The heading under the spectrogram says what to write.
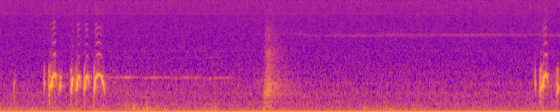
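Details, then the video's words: Local zebra dove in vigorous song: a quick run of five arched, hooting coos at the start, a soft thump midway, then a lone coo near the end. "SEKALI TUT LANGSUNG NYAUT PERKUTUT LOKAL GACOR"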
